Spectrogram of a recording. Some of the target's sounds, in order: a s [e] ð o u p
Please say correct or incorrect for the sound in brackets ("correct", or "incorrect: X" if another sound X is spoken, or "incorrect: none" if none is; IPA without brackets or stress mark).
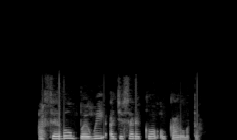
correct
